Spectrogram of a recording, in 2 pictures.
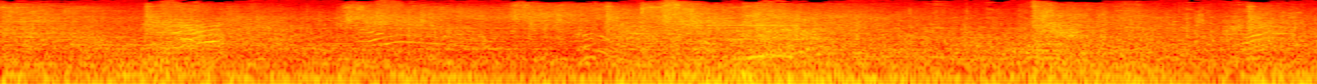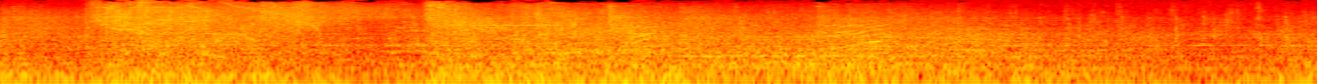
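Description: Heavy blade strikes clang against a huge beast's scales.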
